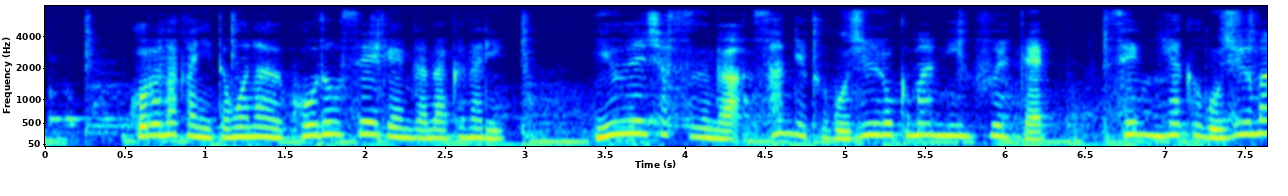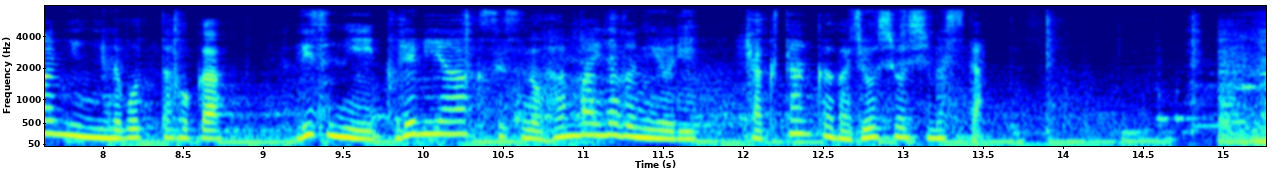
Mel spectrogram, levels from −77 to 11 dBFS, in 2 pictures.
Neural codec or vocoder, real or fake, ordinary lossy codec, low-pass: autoencoder, 48 kHz, 32 numbers a frame, DAC-VAE, trained on Japanese speech; fake; AAC, 32 kbps; 7.2 kHz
